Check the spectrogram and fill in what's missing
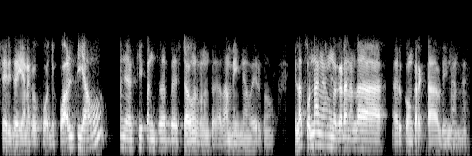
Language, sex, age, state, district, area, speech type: Tamil, male, 45-60, Tamil Nadu, Sivaganga, rural, conversation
